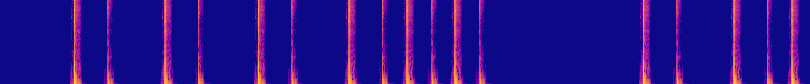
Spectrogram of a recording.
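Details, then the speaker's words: Simulated heart sounds with two episodes of rapid extra beats interrupting the rhythm: paired extrasystoles (couplets), heard as three contractions in a row and hard to tell from a short paroxysm of tachycardia by auscultation. "рагмент парная экр систоли хорошо видна на кг будет слышна хорошо и аускультативно Однако что это парна экстрасистол уверенно сказать не сможем нам будет казаться три сокращения идущих подряд"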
